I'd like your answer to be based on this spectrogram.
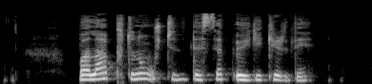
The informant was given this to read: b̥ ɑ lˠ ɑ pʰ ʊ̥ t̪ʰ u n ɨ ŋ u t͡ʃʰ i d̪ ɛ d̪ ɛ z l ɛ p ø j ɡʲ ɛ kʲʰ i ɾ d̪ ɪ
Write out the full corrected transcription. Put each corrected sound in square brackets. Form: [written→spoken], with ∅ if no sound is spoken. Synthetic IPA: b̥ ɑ lˠ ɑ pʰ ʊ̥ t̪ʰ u n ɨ ŋ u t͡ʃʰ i d̪ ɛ d̪ ɛ [z→s] l ɛ p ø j ɡʲ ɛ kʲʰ i ɾ d̪ ɪ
